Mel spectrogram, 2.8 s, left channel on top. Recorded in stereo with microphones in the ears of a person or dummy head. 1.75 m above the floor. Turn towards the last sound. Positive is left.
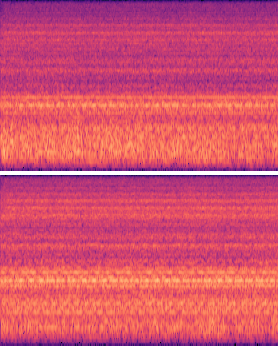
turn(degrees=-25)  # may be behind; listen again after turning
